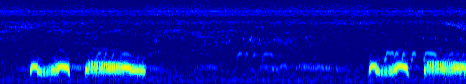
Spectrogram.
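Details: Wild forest spotted dove, deep bass 'kuk satu' caller that scared a lure bird; two low phrases about three seconds apart, each a wavering double coo followed by a sustained coo, soft chattering notes in between.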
